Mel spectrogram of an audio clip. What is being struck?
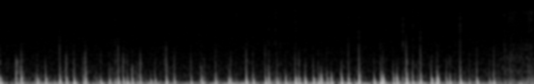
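Round cork trivet.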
